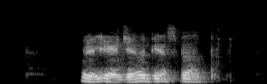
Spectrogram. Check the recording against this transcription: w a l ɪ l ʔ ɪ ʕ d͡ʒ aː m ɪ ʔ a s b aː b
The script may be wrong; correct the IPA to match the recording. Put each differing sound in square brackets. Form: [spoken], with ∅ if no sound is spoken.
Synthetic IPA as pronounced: w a l ɪ l ʔ ɪ ʕ d͡ʒ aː [b] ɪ ʔ a s b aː b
